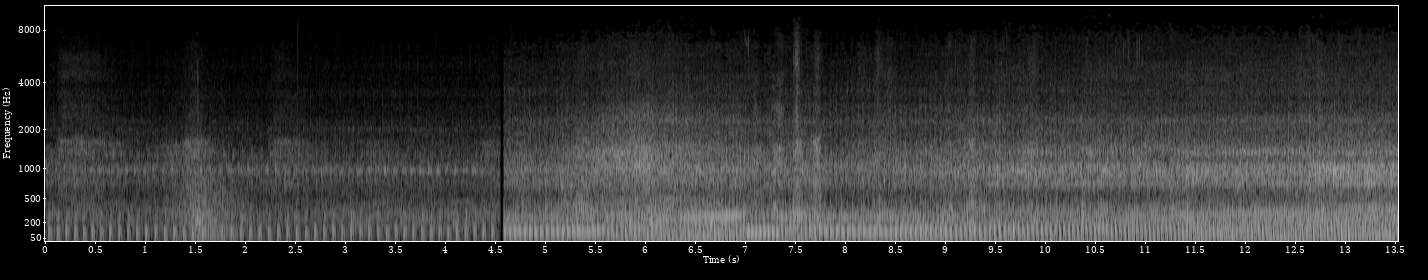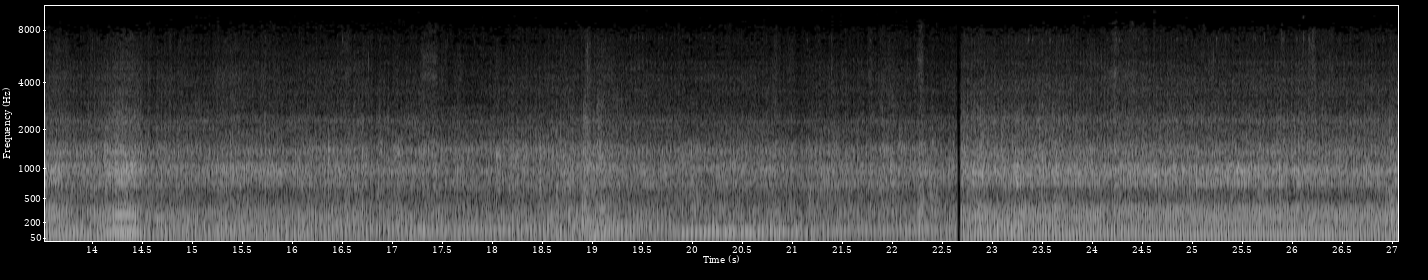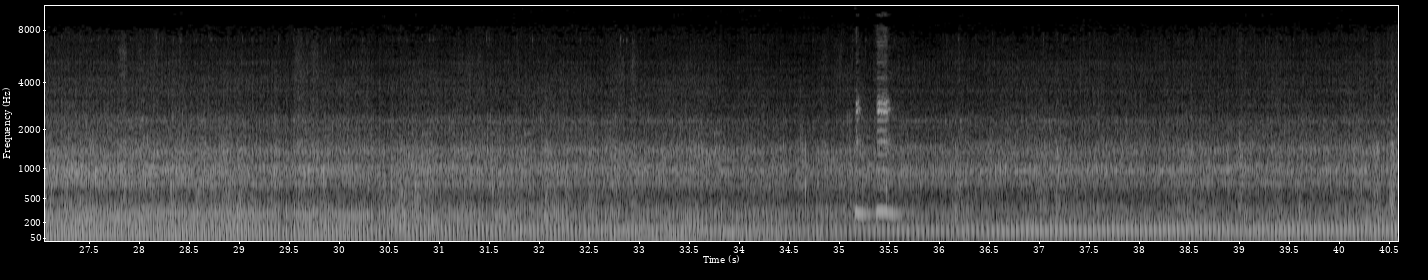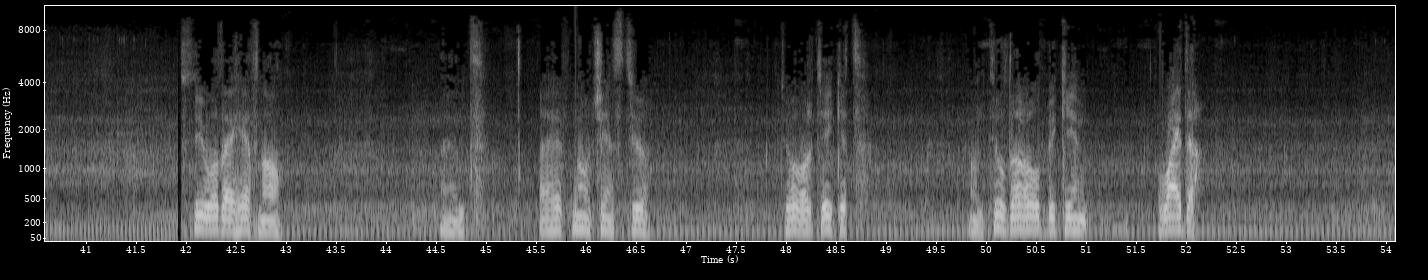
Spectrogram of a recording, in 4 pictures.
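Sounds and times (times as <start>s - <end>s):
engine knock: 0.0s - 4.6s
motorcycle engine running: 0.0s - 54.0s.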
